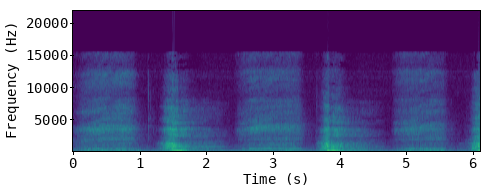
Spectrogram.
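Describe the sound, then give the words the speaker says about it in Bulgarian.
Deep breaths in a guided breathwork exercise, each long inhale giving way to a sharp, forceful exhale. The cycle repeats three times in a slow, steady rhythm, with each exhale the loudest burst. “Дишай дълбоко. Дълбоко вдишване, рязко издишване. Дишай.”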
